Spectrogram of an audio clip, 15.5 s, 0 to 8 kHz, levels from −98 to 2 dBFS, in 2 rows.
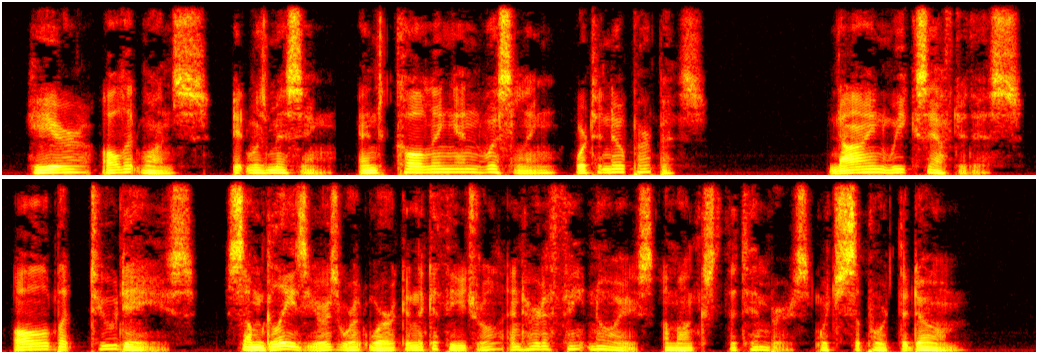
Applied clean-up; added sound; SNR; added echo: none; none; none; none.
